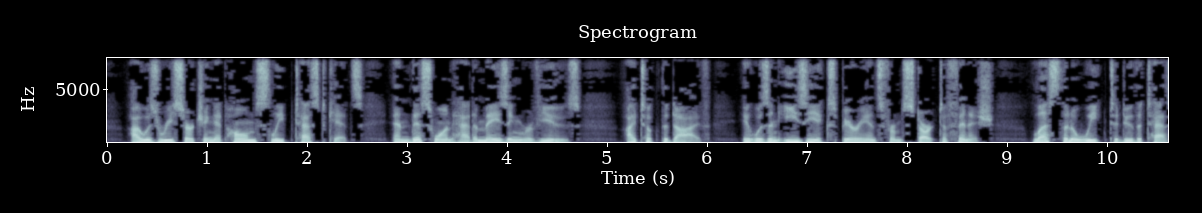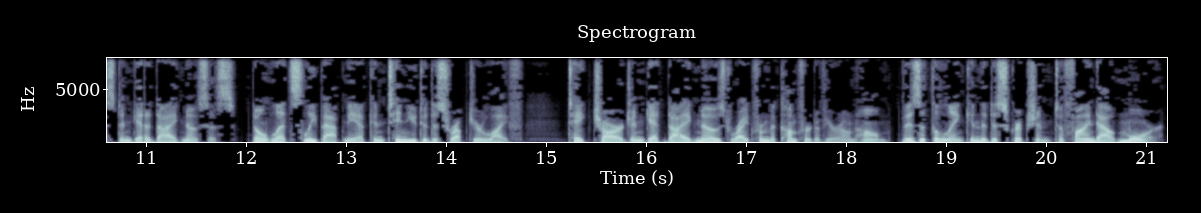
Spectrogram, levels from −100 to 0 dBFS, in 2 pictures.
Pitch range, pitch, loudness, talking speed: 105-135 Hz, 120 Hz, -19 LUFS, 200 wpm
